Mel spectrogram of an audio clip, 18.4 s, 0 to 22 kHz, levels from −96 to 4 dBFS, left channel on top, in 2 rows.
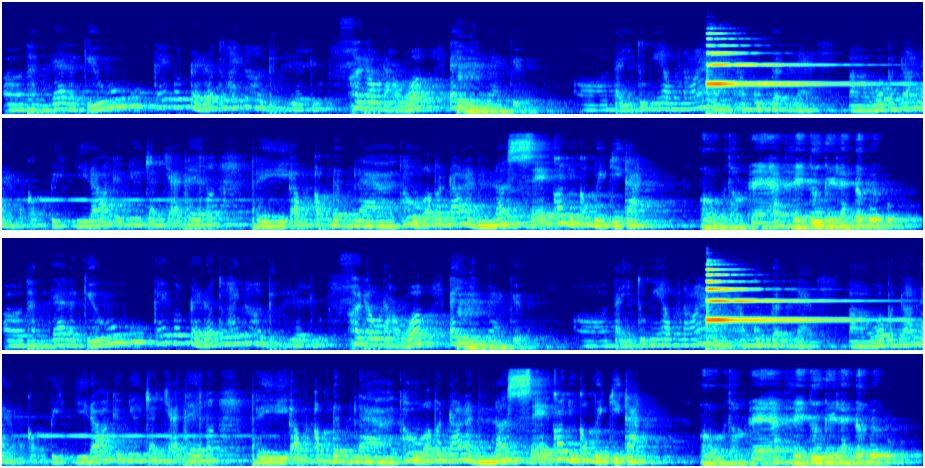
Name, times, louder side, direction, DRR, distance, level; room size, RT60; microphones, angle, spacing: voice 1, 0.0-5.2 5.7-15.6, right 1 dB, 20° right, 0 dB, 1.6 m, -43 dB
voice 2, 4.5-5.0 16.2-18.1, equal, 5° left, -3 dB, 1.0 m, -38 dB
Piano, 7.0-8.6 8.9-9.1 9.6-9.7 10.0-10.1 12.2-12.3, right 4 dB, 60° right, 0.7 m, -27 dB
21.5 x 16.5 x 2.2 m, 1.4 s
head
